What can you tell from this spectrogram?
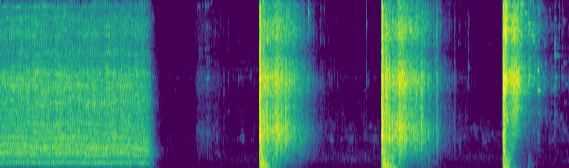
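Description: A cordless power tool runs steadily for about a second and a half as it works on the conservatory's aluminium window frame. Then come three sharp, loud crashes about a second apart, each dying away quickly.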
